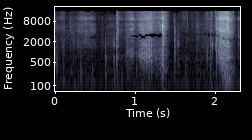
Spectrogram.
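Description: Paper mail envelope being handled and torn open: scattered crinkles, then a noisy rip about a second in. The envelope is sealed with tape.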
